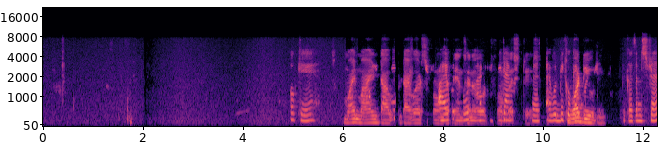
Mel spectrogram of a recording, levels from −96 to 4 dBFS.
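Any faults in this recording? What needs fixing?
The echo canceller gated the background while the loudspeaker was active, pulling the microphone down hard from 2.02 to 2.15 s (about 14 dB) and from 11.52 to 11.56 s (about 9 dB), so the room sound briefly dips and then returns. Prevent it by using gentler, slower-releasing suppression that leaves comfort noise in place of hard gating.

The speech itself is heavily cut from 6.43 to 9.18 s, 9.36 to 10.15 s and 10.73 to 11.22 s, dropping by about 40 dB in pieces. This is likely double-talk suppression, where the canceller mistook the talker for loudspeaker echo and muted both. Prevent it by improving double-talk detection so near-end speech is kept while the far end is speaking.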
